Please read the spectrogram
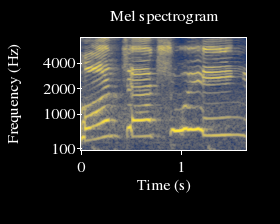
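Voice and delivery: squeaky, breaking, cracking, very high voice. Speaker calls out mid-game, voice cracking. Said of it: "voice cracked, sorry".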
